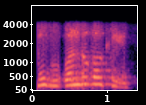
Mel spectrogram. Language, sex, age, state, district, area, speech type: Odia, male, 45-60, Odisha, Dhenkanal, rural, conversation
